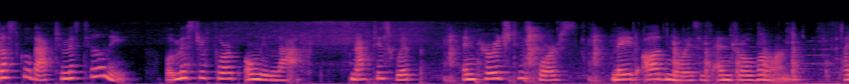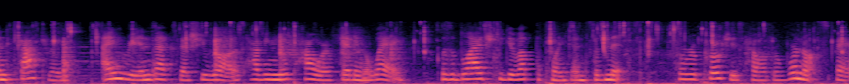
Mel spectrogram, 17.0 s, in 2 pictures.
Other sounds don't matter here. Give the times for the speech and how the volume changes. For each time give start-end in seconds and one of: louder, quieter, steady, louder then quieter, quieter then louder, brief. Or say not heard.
0.0-16.9 steady.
